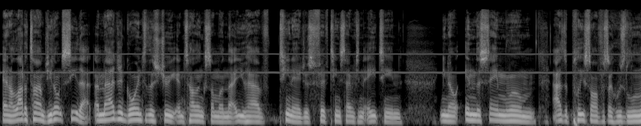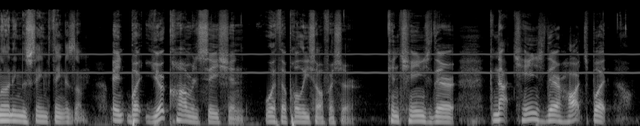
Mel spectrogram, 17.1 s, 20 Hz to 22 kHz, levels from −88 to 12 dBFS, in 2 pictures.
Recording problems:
high-pitched whine; faint; throughout; 2.5 kHz, 20 dB below the speech

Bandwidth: 16.5 kHz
